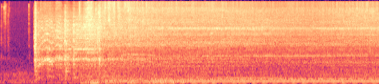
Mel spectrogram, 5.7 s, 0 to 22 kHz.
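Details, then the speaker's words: Stock 5.3 LS V8 with 4L60E swap, first cold start of the day: starter whirs briefly after a short prime, catches at once and settles into a steady smooth idle without throttle; healthy. "That was the first startup of the day. You ain't gotta hit the gas. You don't have to."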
